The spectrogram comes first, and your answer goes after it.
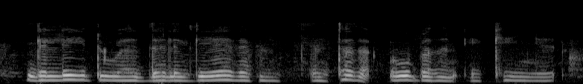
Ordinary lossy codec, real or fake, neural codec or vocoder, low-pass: AAC, 32 kbps; real; none; 7.2 kHz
